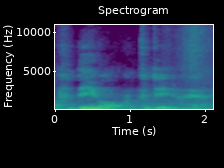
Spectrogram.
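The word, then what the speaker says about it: φθείρω: 후데이로. 이게 좀 발음하기 좀 그런데 그냥 후데이로 하면 됩니다.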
